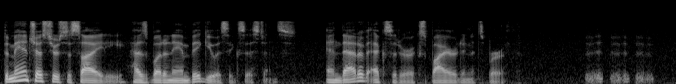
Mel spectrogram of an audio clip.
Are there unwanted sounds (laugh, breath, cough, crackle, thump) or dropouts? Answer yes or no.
yes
